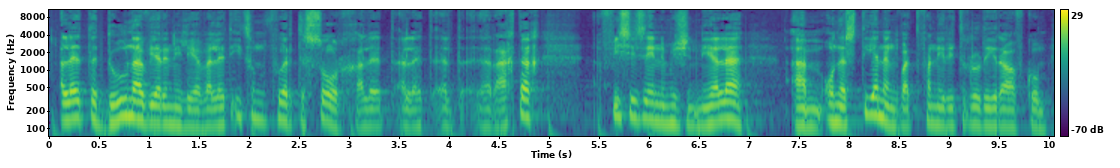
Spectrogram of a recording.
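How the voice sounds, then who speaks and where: A man's voice: medium pitch, a little fast. Earnest man on radio. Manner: earnest, repeats words while thinking. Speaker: studio guest. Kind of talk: radio interview.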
